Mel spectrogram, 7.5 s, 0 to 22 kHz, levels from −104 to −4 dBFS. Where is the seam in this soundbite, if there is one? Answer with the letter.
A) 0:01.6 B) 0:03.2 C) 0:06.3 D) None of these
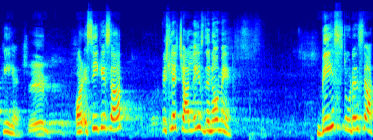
D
